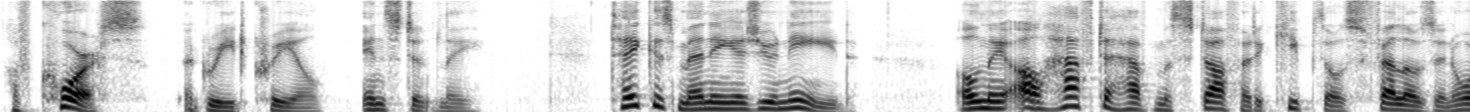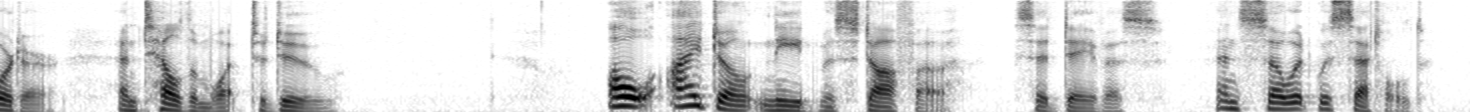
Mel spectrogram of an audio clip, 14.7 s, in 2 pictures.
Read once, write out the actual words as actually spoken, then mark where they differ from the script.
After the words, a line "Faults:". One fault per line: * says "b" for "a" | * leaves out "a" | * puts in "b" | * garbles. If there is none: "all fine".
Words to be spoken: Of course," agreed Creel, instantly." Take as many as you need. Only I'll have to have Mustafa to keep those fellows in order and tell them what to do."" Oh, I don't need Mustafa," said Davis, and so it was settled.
Of course," agreed Creel, instantly." Take as many as you need. Only I'll have to have Mustafa to keep those fellows in order and tell them what to do."" Oh, I don't need Mustafa," said Davis, and so it was settled.
Faults:
all fine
